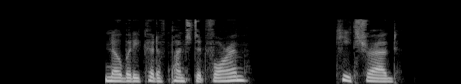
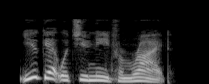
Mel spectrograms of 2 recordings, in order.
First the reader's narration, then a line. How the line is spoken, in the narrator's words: Keith said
